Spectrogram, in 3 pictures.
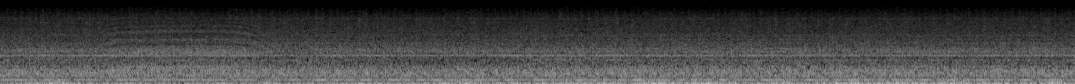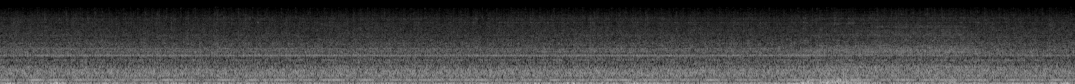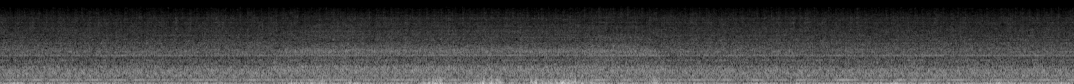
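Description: Diesel railway engine running at idle: a steady low hum throughout, with a few brief louder low rumbles.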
